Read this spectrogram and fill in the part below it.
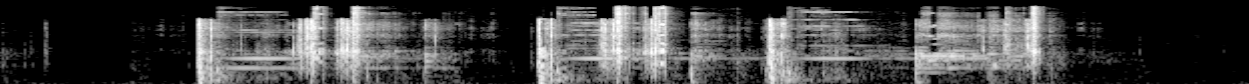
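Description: A shotgun fires loud shots outdoors.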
